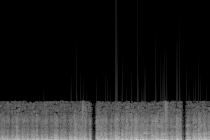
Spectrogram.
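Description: vehicle, approaching steam train

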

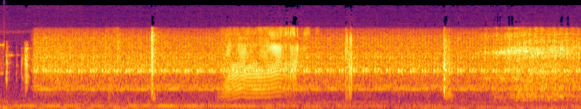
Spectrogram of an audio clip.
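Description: sound effect, fart sound effect

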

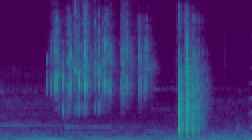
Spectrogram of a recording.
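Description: household object, dice being rolled

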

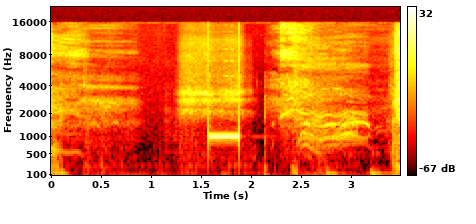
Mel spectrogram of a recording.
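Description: signal or alarm, censor beep

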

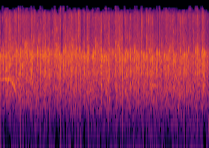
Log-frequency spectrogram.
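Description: crowd, audience applause

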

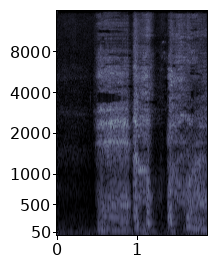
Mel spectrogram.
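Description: human body sound, cough

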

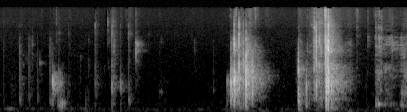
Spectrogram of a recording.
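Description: food or drink, sipping water

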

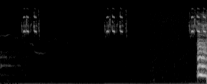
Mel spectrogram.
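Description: insect, crickets chirping sound effect

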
